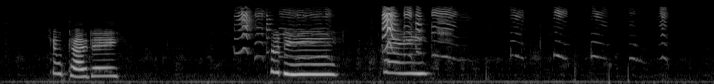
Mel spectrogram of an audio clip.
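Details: A German Shepherd pack gives short, high whining squeals, some rising then falling, in bursts with pauses, then softer, clipped yelps toward the end; a steady low hum runs underneath.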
